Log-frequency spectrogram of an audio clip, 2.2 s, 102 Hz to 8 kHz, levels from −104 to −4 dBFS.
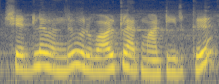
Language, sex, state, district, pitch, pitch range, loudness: Tamil, female, Tamil Nadu, Chennai, 225 Hz, 195-255 Hz, -16 LUFS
